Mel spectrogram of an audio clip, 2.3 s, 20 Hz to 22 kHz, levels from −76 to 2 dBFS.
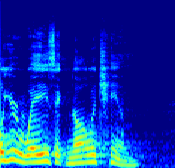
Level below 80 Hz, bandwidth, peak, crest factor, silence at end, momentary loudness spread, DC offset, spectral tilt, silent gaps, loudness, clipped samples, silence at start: -62 dBFS; 13 kHz; -10 dBFS; 16 dB; 0.5 s; 15 LU; under 0.1%; -6.5 dB/octave; none; -25 LUFS; under 0.1%; 0 s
